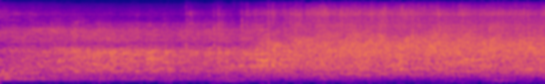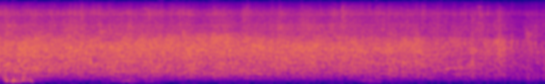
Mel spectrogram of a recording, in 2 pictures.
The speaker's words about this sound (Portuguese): Vocês aplaudiram uma piada de estupro, hein?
